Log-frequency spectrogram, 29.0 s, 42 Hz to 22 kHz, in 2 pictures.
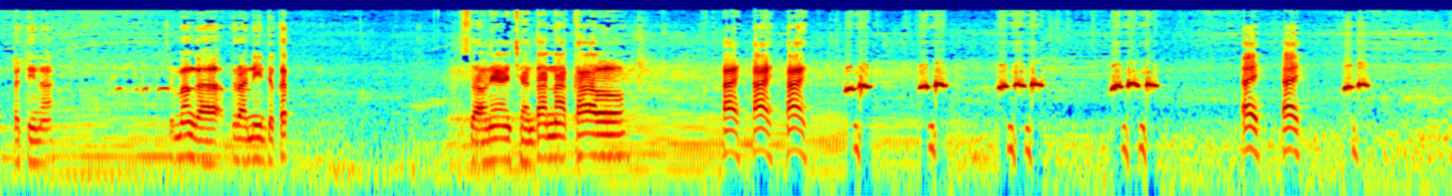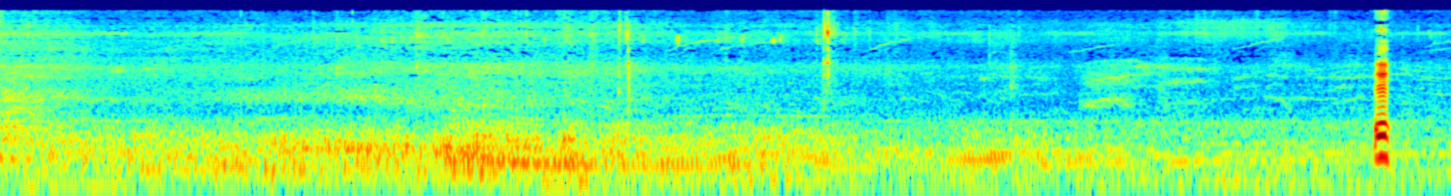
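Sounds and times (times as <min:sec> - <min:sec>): passing vehicle rumble: 0:00.0 - 0:29.0
person whistling: 0:01.1 - 0:01.8, 0:08.4 - 0:11.7, 0:13.4 - 0:13.8.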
